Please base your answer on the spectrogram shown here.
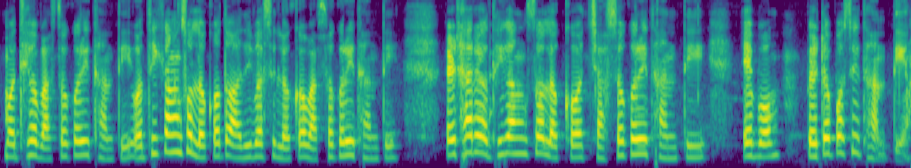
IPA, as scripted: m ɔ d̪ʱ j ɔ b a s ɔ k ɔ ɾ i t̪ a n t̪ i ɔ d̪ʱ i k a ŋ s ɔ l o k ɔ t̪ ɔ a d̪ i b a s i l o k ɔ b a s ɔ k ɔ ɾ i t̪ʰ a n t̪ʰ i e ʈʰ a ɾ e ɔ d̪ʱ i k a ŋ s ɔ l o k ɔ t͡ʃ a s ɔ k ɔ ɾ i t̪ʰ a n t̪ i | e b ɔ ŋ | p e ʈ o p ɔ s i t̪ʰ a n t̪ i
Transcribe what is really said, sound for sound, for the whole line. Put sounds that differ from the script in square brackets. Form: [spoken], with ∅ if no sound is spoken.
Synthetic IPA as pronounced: m ɔ d̪ʱ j ɔ b a s ɔ k ɔ ɾ i [t̪ʰ] a n t̪ i ɔ d̪ʱ i k a ŋ s ɔ l o k ɔ t̪ ɔ a d̪ i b a s i l o k ɔ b a s ɔ k ɔ ɾ i t̪ʰ a n [t̪] i e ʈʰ a ɾ e ɔ d̪ʱ i k a ŋ s ɔ l o k ɔ t͡ʃ a s ɔ k ɔ ɾ i t̪ʰ a n t̪ i | e b ɔ ŋ | p e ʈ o p ɔ s i t̪ʰ a n t̪ i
